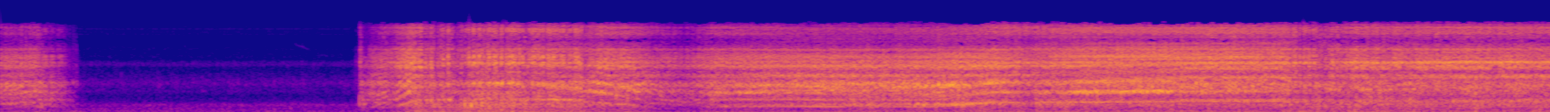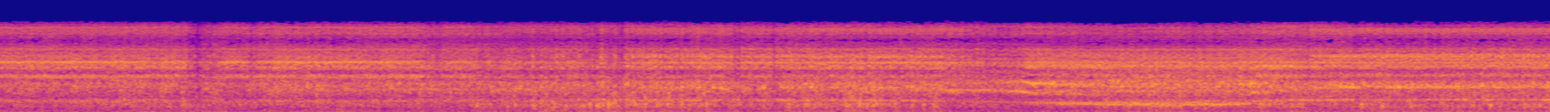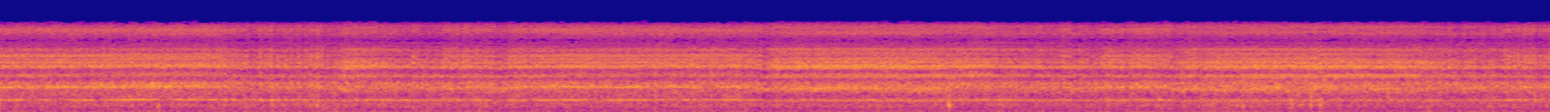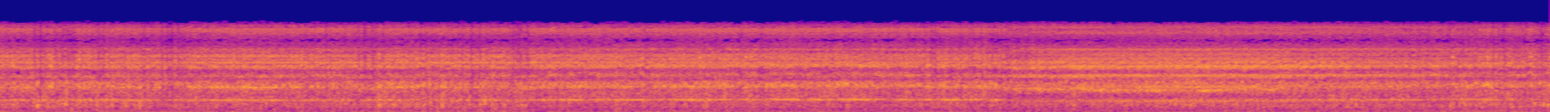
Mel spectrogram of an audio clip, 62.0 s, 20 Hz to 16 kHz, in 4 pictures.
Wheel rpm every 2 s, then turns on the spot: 10, 10, 110, 60, 60, 90, 100, 100, 100, 100, 100, 100, 100, 80, 110, 110, 110, 110, 110, 110, 110, 100, 110, 110, 110, 110, 110, 110, 110, 100, 110.
none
